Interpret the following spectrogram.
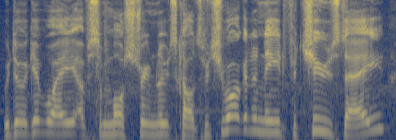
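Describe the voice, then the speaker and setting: A man's voice: sits high, fairly quick. A man livestreaming a video game, chatting casually and informally with his viewers. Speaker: livestreamer, gamer.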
